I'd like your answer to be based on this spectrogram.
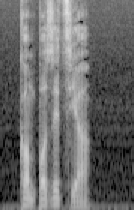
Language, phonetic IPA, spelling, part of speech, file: Polish, [ˌkɔ̃mpɔˈzɨt͡sʲja], kompozycja, noun, Pl-kompozycja.ogg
